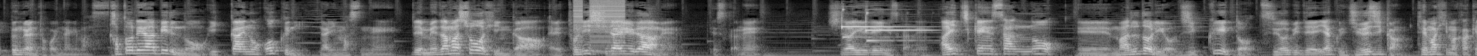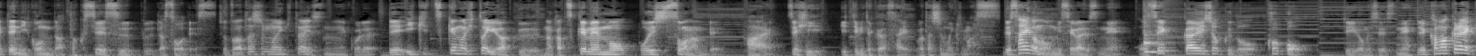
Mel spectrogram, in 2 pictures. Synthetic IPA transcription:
pːɯ̃ŋɡɯɾainot̪okoɲ̟ina̰ɾʲima̰sɨ̥kʰat̪o̞ɾe̞abʲiɾɯ̟no̞ikːaino̞ʔokɯ̟ɲ̟ḭnaɾʲimasɨne̞̰d̪e̞me̞d̪amaɕo̞ːçĩŋɡa̰eːt̪o̞ɾʲiɕiɾaiɯɾaːmẽ̞̰n | d̪̥e̞sɨ̥ka̰ne̞̰ | ɕiɾaiɯd̪eĩnesɨ̥ka̰nḛait͡ɕi̥kẽ̞ɰ̃sãnːo̞eːmaɾɯd̪o̞ɾʲio̞̰ʑikːɯ̟ɾʲit̪o̞t͡sɨjo̞bʲid̪e̞jakɯ̟d͡ʑɨːʑikã̰nt̪e̞maçimakake̞t̪e̞ɲ̟ikõ̞nd̪a̰t̪o̞kɯ̟̥se̞ːsɨːpɯ̟̰d̪aso̞̰ːd̪e̞sɨ̥t͡ɕot̪ːo̞at̪aɕimo̞ikʲi̥t̪aid̪esɨne̞ko̞ɾe̞̰d̪e̞ʔikʲit͡sɨ̥ke̞noçi̥t̪oiɡakɯ̟nãŋkat͡sɨ̥ke̞mẽ̞mːo̞ːiɕi̥so̞ːnã̰nod̪e̞̰haḭd͡ze̞çiːt̪ːe̞mit̪ekɯ̟d̪asa̰ḭβat̪aɕimo̞ikʲima̰sɨ̥d̪e̞saiɡo̞no̞ːmʲise̞ɡad̪e̞sɨne̞̰ose̞kːaiɕo̞kɯ̟d̪o̞̰ːko̞ko̞̰t̪ːe̞iɯ̟o̞mise̞d̪e̞sɨne̞d̪e̞kamakɯ̟ɾajakʲ

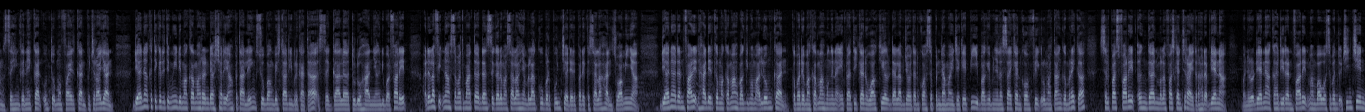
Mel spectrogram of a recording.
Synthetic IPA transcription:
ŋsəɦiŋɡanekat̪̚unt̪ʊk̚mə̃ɱfaɪlkanpət͡ʃəɾajan | dianakət̪ikadit̪əmuĩdimakamahɾəndahʃaɾiahpət̪alɪŋsubaŋbɛst̪aɾibərkat̪asəɡalat̪uduɦanjaŋdibuat̪̚faɾɪt̪̚ | ʔa̰dalahfit̪̚nasəmat̪amãt̪adansəɡalamasalaɦjaŋbərlakubərpuɲt͡ʃədaɾipadakəsalaɦanswamĩɲã̰ | dianadanfaɾɪt̪̚ɦadɪrkəmahkamahbaɡimə̃maʔlumkankəpadamahkamahmə̃ŋənãʔipəlat̪ikanwakɪldalamd͡ʒawat̪ankuasapəndamãjd͡ʒekepibaɡajməɲələsajkankɔnflɪk̚t̪̚rumaht̪aŋɡaməɾeka | sələpasfaɾɪt̪̚əŋɡanmə̃lafaskant͡ʃəɾajt̪ərɦadap̚diana̰ | mʔənuɾʊt̪̚dianakəɦadiɾanfaɾɪt̪̚mə̃mbawasəbənt̪ʊk̚t͡ʃiɲt͡ʃɪn

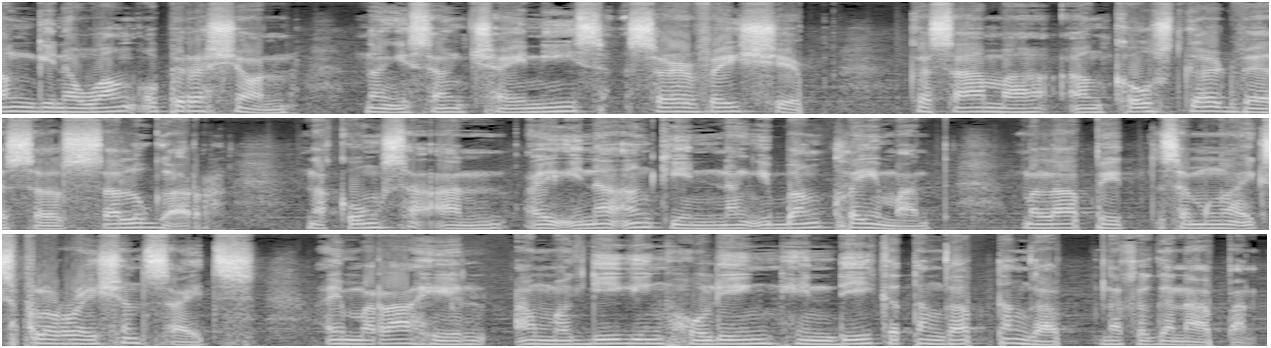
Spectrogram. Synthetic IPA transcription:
ʔɐŋɡɪnɐwaŋʔo̰pɛɾɐsjo̞nː | ɐŋɪsaŋt͡ʃajnisːɛɹvɛjʃɪp̚ | kɐsaːmɐʔɐŋkʰowst̪̚ɡaɹd̪vɛsɛlsːɐlʊɡa̰ɾ | nɐkʊŋsɐ̰ʔa̰nʔɐjʔɪ̰naːʔɐŋkɪnːɐŋʔɪbaŋklɛjmɐnt̪̚ | mɐlaːpɪt̪̚sɐmɐŋaʔɛksploɹɛʃonsajt̪s | ʔɐjmɐɾaːhɪlʔɐŋmɐɡiːɡɪŋhʊlɪŋhɪnd̪ikɐt̪ɐŋɡap̚t̪ɐŋɡap̚nɐkɐɡɐnaːpɐ̰n

